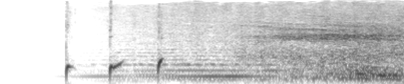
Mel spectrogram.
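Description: Animated-logo intro sound effects: three quick rising pops about a quarter second apart, then a whooshing swell that builds steadily louder.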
